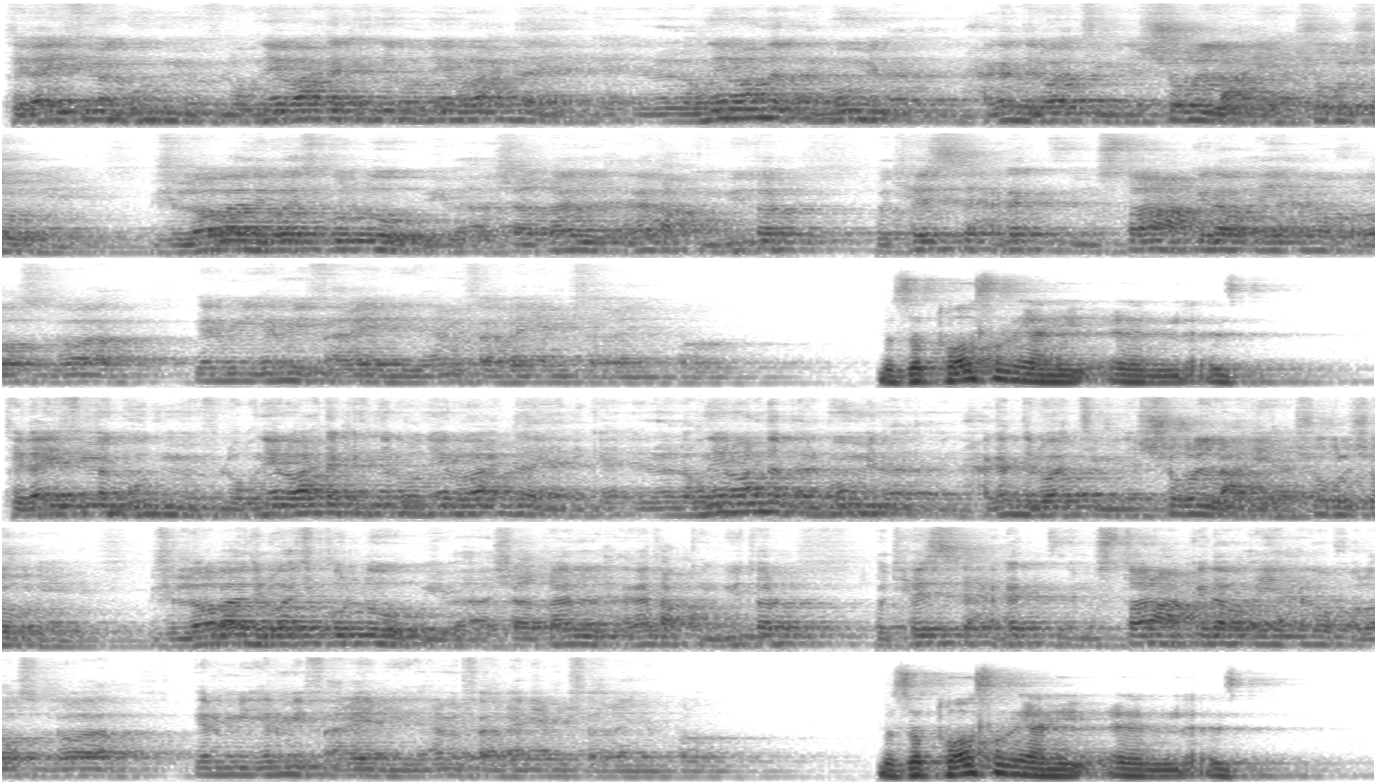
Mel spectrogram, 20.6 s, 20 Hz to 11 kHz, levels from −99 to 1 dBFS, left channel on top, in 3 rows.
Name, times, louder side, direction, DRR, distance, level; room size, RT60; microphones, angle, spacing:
voice 1, 0.0-7.2 7.6-10.8 11.2-14.3 14.7-17.3, equal, 55° right, -1 dB, 5.4 m, -34 dB
voice 2, 18.1-19.9, right 1 dB, 20° right, 6 dB, 0.5 m, -27 dB
21.0 x 18.5 x 2.8 m, 1.3 s
head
